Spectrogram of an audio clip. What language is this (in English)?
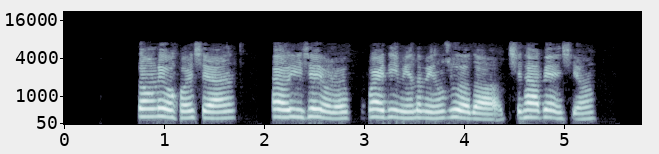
Chinese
